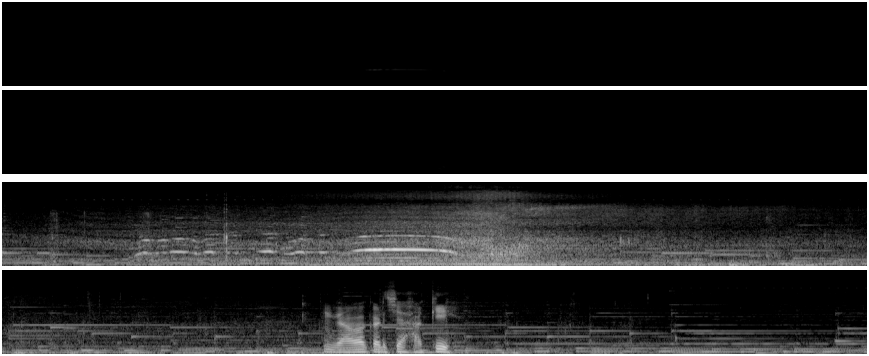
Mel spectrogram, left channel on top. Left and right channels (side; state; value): left; silent; 60 dB below the other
